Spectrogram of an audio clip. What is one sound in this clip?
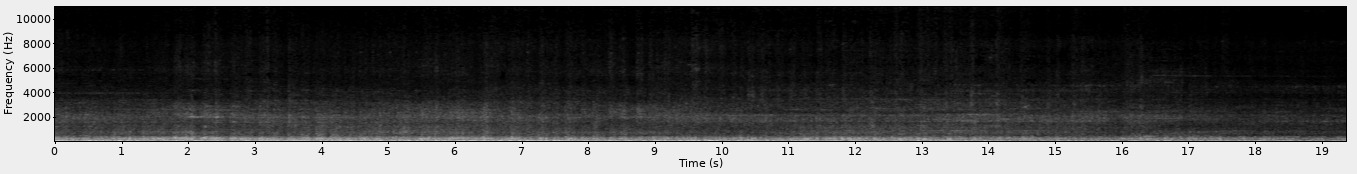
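A long freight train rumbles steadily past on the tracks.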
